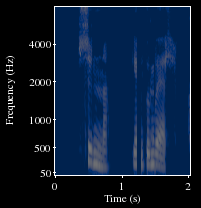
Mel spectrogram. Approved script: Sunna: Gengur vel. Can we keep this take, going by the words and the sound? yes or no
no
